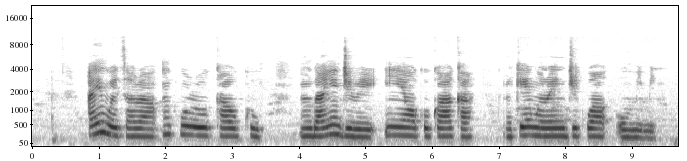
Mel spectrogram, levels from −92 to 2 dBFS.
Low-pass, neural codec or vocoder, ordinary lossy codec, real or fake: 9.9 kHz; none; none; real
